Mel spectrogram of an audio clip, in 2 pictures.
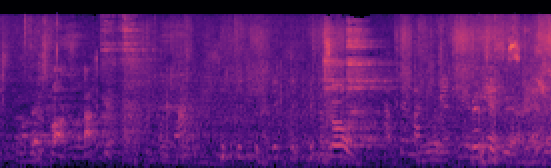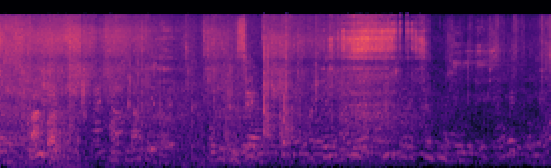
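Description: A man talks with animation in a large echoing hall.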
